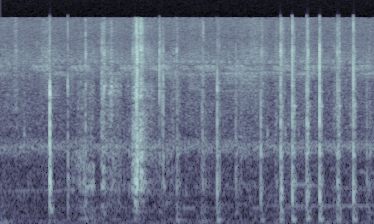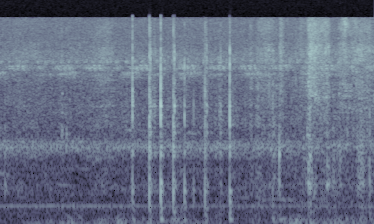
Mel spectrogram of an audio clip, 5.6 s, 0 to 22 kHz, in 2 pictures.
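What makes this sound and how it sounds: Fingertips tap quickly on the face and side of a small, hollow, printed cardboard box for an infrared thermometer. About twenty light, dry taps come in irregular clusters, each with a hollow tone around 900 Hz that dies away almost at once. A faint steady hum sits underneath.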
